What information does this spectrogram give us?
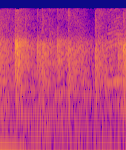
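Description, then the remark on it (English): An audience claps their hands together, a dense, continuous patter of many claps with some voices mixed in, lasting under two seconds at a moderate level. “Clap your hands.”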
